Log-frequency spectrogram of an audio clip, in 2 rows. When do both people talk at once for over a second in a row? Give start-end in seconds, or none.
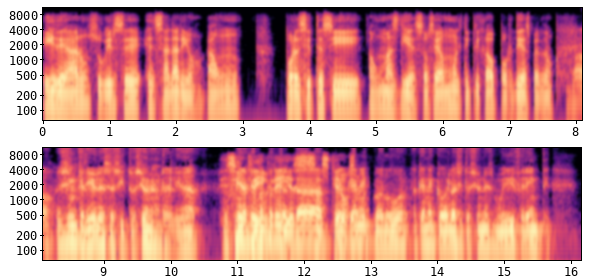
10.9-12.9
